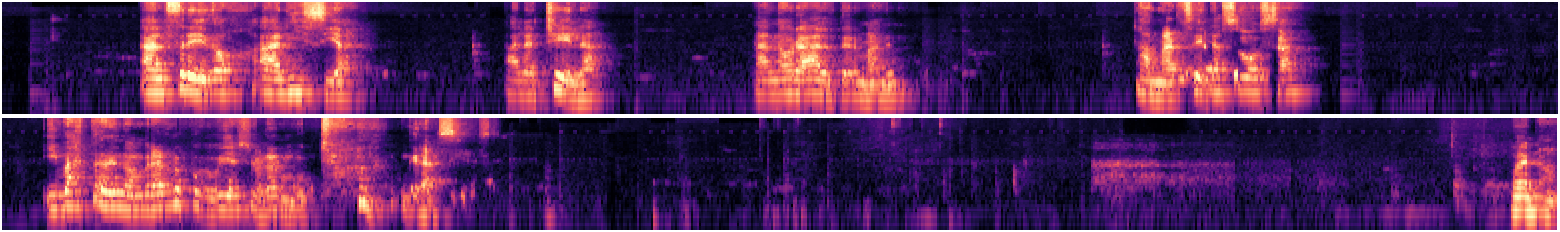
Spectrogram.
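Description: An elderly woman speaks with animation over an online call, in short bursts.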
